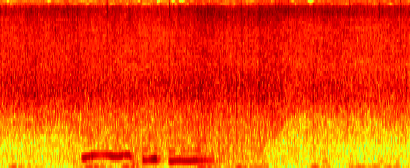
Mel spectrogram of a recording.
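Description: Pasta, chicken, broccoli, carrots and corn sizzling steadily in a skillet over high heat while a spatula stirs them.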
